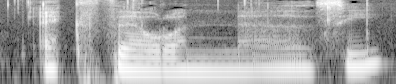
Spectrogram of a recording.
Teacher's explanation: کاف ساکن پر سانس جاری رکھیں گے، ہمس کریں گے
